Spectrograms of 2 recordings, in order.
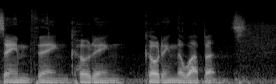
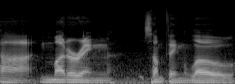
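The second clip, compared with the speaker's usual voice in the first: usual speaking voice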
